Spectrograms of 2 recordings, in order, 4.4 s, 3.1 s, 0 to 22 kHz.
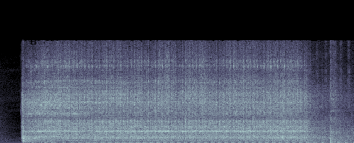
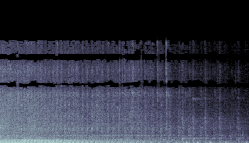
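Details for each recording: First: Craftsman 536.881651 snow blower, Briggs & Stratton 12A113 type 0350-E1 built 2005, heavily primed and on choke: catches, then runs with an uneven, stumbling beat before dropping off. Rough running. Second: Craftsman snow blower 536.881651, Briggs and Stratton 12A113 engine, after carburetor stuck-needle-valve repair: small single-cylinder fires and settles into a quick, even putter that gradually quietens, running smoothly on choke.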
